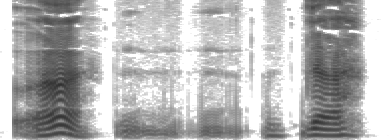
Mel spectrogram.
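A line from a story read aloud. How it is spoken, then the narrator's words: Flustered mumble. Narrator (Russian): промямлил застегнутый врасплох Никита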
